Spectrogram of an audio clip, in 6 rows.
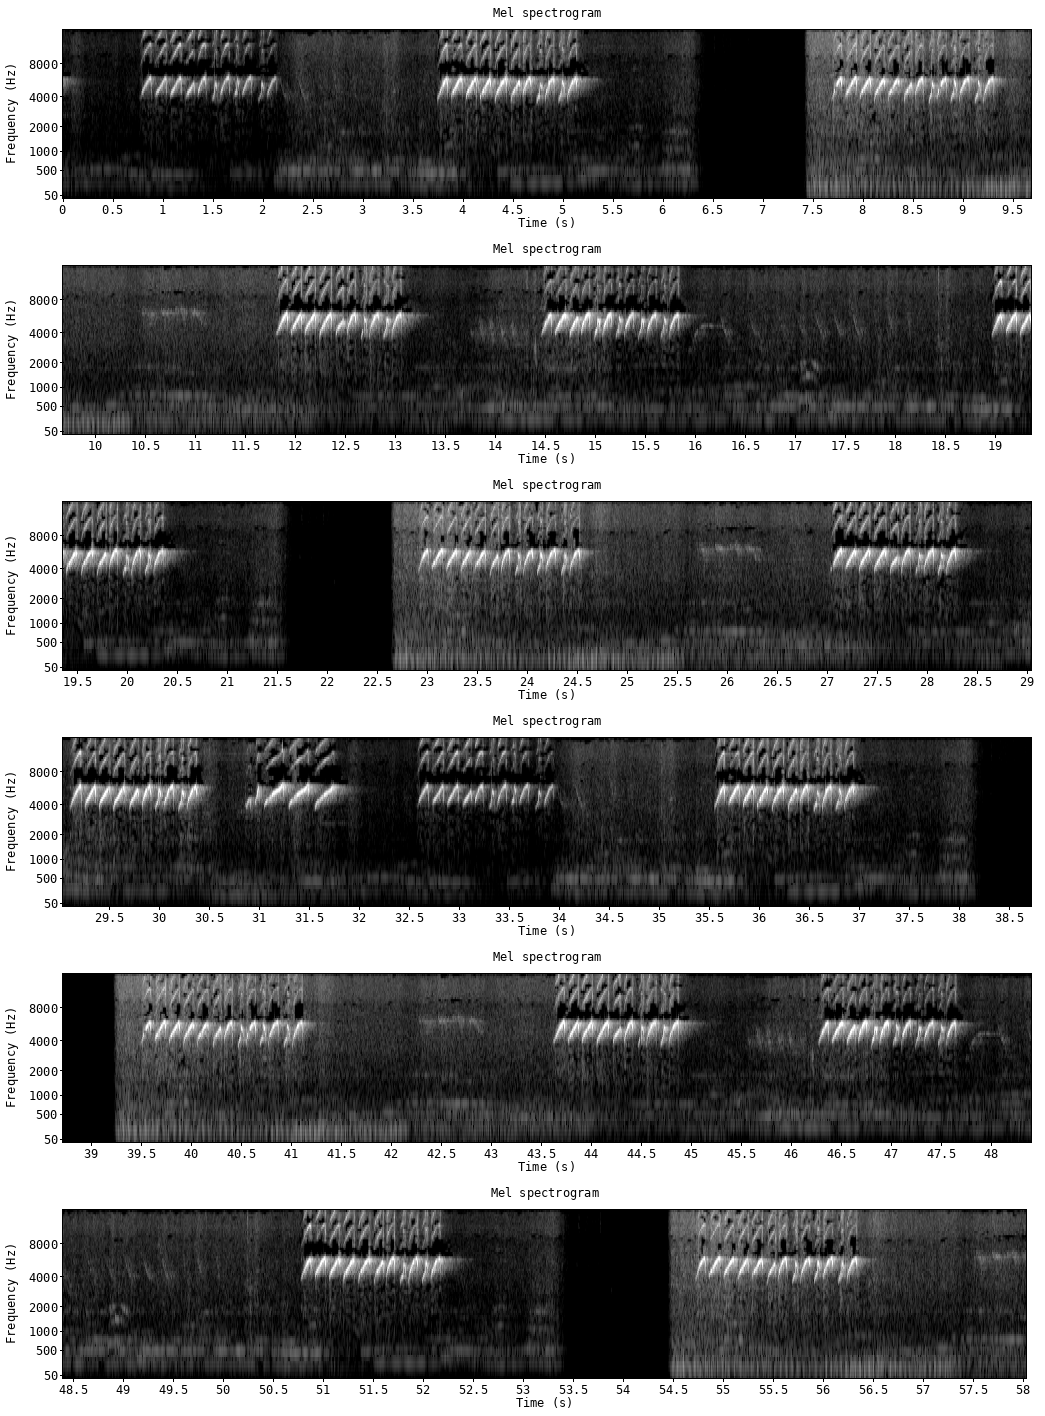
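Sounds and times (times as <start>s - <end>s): bird singing high rapid trills: 0.8s - 2.2s, 3.8s - 5.4s, 7.6s - 9.6s, 10.4s - 13.3s, 13.9s - 16.1s, 19.0s - 20.6s, 22.8s - 24.8s, 25.6s - 28.5s, 29.1s - 32.0s, 32.6s - 34.0s, 35.6s - 37.2s, 39.4s - 41.4s, 42.2s - 45.1s, 45.7s - 48.0s, 50.8s - 52.3s, 54.6s - 56.6s.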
